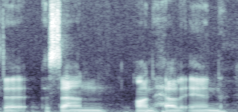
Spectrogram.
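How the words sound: The name is pronounced the Spanish way. "if you say it properly"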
